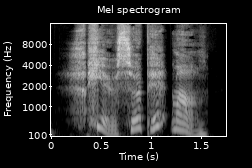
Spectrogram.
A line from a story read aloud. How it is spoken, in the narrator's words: Rebecca crying out in an alarmed tone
